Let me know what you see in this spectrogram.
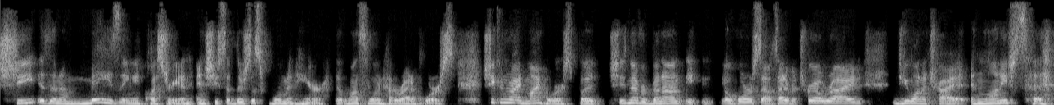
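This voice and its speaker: Her voice somewhat breathy, a woman talks at a moderate pace with lively intonation and very even loudness. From US Midwest, Metro Detroit. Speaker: health and transition coach. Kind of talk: casual interview.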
